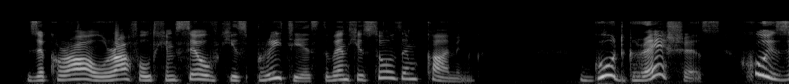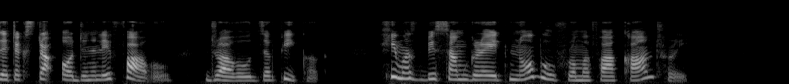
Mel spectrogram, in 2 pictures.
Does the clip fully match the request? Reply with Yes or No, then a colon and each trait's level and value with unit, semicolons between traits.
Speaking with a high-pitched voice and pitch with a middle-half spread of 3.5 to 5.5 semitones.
Yes: high, 210 Hz; average, 4.5 semitones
